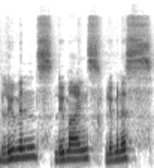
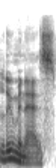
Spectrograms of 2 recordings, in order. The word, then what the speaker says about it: Lumines: Luminous. I always pronounced it Lumines, but that's almost definitely wrong.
